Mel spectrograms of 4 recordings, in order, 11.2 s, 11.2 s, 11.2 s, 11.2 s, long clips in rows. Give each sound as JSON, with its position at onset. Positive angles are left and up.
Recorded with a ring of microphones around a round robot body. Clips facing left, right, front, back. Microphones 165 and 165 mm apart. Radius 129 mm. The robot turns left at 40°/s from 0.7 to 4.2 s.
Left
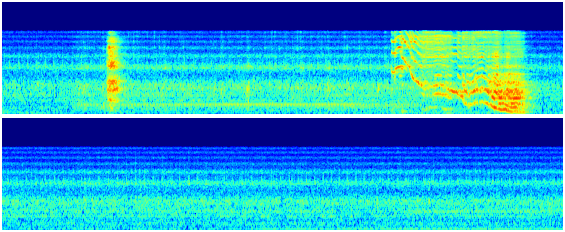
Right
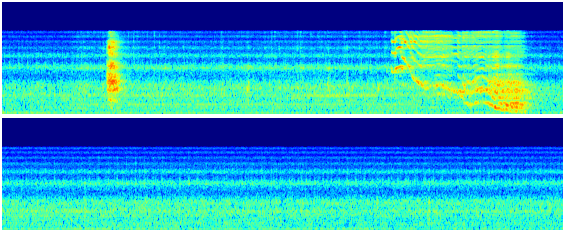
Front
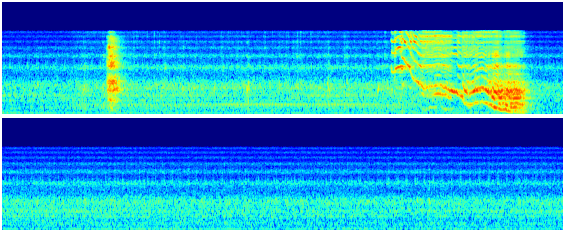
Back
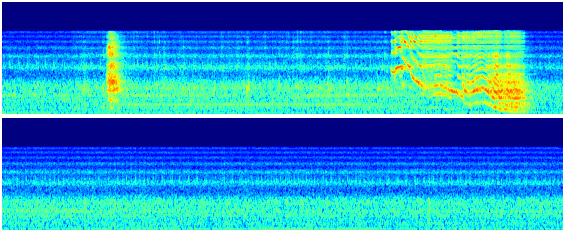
{"t": 1.0, "sound": "breathing", "azimuth_deg": 55, "distance_m": 0.6}
{"t": 3.9, "sound": "a cupboard door", "azimuth_deg": 75, "distance_m": 0.9}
